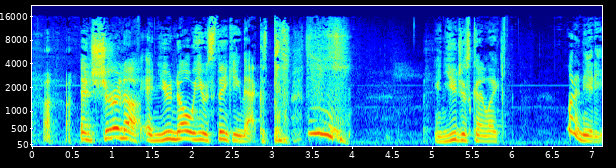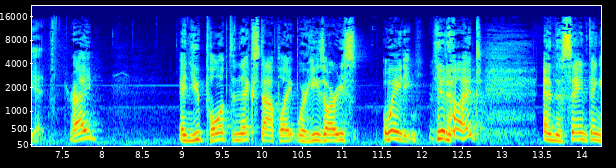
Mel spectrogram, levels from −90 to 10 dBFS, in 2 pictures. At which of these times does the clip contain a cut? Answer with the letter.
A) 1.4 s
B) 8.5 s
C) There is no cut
A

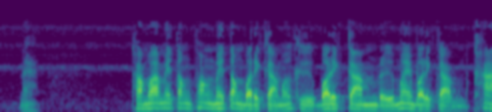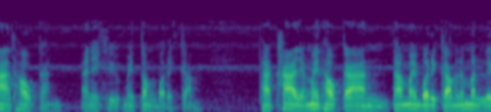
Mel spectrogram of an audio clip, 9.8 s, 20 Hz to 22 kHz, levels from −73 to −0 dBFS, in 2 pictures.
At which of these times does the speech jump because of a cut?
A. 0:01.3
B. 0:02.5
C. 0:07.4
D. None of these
D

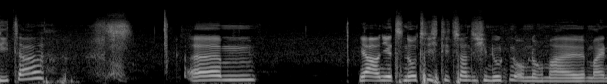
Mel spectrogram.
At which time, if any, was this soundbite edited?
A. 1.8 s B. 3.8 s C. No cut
A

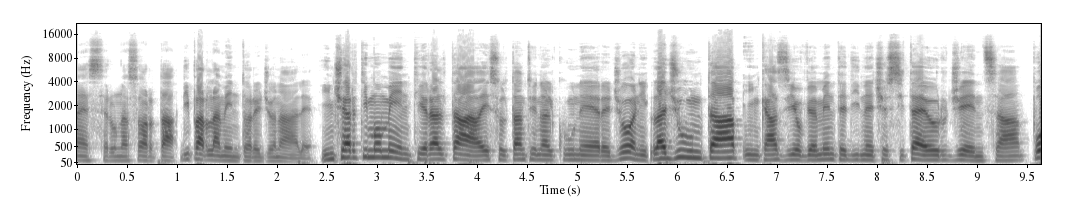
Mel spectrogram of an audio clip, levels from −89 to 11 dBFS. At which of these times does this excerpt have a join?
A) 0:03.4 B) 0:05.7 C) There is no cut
B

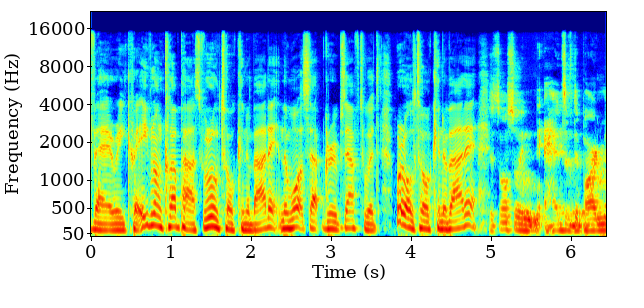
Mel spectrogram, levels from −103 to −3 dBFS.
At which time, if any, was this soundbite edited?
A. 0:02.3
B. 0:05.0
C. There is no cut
B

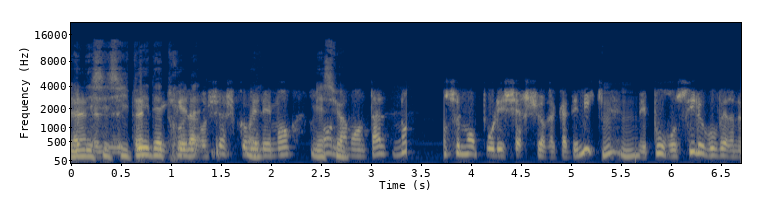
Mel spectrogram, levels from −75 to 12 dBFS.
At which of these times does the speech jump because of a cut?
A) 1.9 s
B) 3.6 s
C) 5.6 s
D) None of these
D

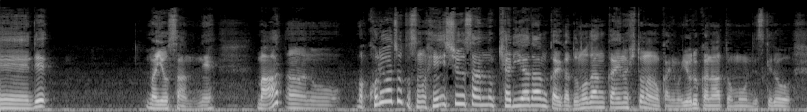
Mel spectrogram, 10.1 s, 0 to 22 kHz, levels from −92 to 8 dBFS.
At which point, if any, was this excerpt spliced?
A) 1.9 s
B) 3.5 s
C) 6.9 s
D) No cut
B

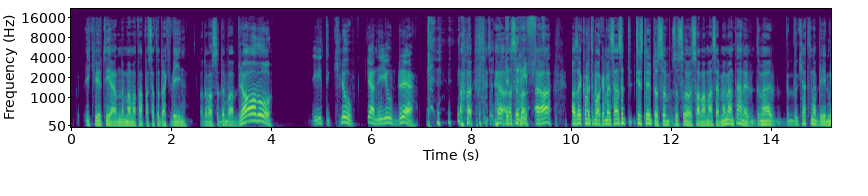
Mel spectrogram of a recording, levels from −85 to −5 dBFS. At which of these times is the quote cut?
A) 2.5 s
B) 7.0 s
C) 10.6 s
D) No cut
D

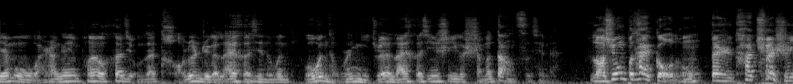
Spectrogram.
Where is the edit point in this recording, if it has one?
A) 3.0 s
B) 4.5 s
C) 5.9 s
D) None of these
C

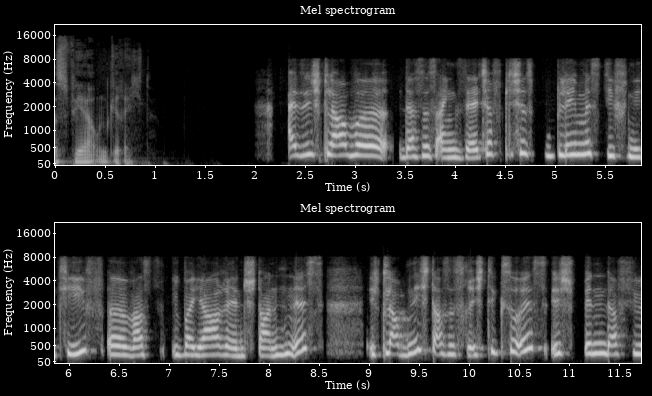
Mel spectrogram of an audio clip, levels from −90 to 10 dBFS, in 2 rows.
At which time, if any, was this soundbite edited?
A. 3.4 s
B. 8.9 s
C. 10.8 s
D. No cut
A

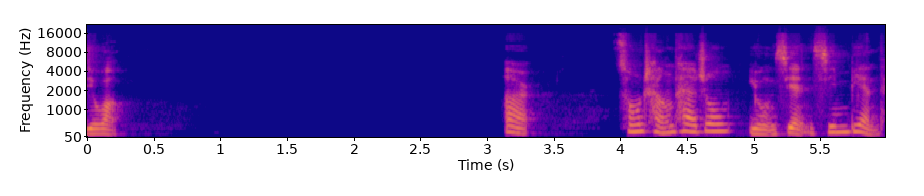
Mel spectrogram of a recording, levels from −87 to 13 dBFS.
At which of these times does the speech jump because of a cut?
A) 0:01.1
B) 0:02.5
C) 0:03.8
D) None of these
C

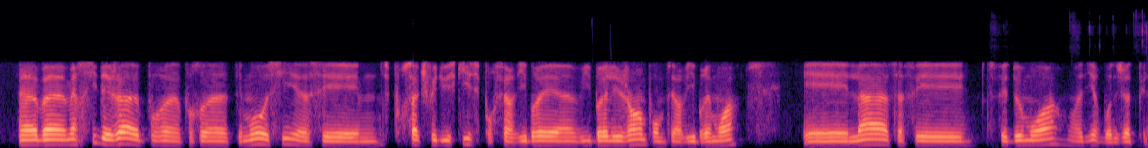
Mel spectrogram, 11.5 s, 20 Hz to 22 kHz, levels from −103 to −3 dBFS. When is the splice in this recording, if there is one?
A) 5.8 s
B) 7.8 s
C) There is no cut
C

